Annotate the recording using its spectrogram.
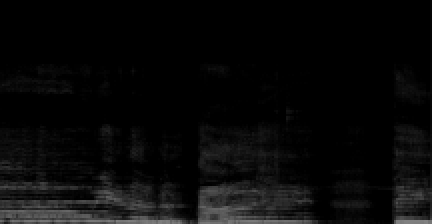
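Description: A woman singing unaccompanied, holding long wordless notes. The first note bends down near the end, then after a short break a second note is held, followed by an audible breath.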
